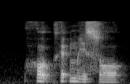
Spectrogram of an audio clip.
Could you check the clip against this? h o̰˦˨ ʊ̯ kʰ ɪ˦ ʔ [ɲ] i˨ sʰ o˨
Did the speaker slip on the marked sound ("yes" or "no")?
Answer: yes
